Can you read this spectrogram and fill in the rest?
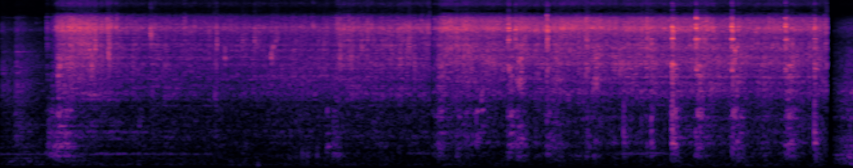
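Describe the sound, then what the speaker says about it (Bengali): Potatoes frying in oil left from frying chapila fish, a continuous close sizzle with occasional stirring scrapes and small pops, no voices present. "মাছ ভাজা তেলের মধ্যে আলু ভেজে নেব।"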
